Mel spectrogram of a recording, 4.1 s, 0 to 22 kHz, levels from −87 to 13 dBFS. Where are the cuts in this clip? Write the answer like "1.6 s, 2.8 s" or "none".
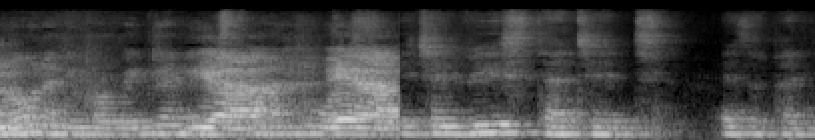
2.0 s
